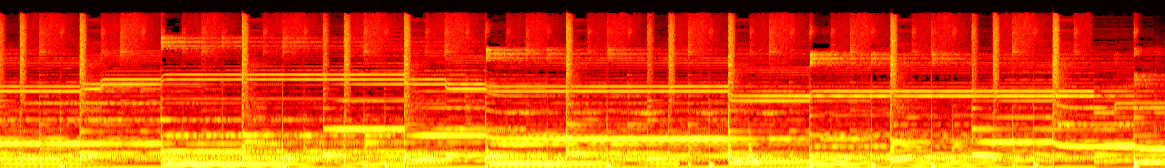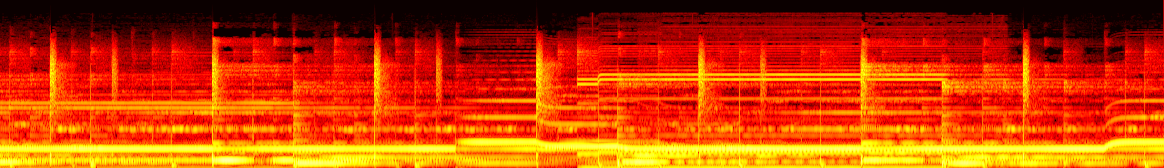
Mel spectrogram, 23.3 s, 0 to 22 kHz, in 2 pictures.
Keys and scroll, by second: 0.8 ctrl+g.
